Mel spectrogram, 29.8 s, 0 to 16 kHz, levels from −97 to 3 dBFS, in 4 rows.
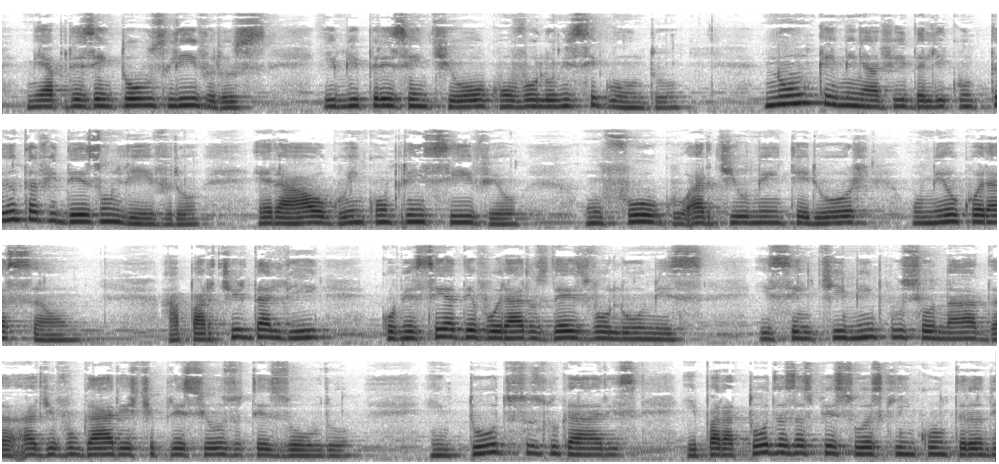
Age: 50-69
